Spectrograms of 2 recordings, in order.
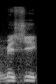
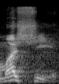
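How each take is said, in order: First: The first vowel is an i sound. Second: The first vowel is an a sound. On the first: The speaker calls it wrong. "कोई मिशी कहता है" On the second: The speaker calls it right. "सही लफ्ज़ है मशी"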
